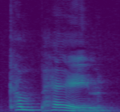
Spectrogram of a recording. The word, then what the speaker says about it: campaign: is letter g and letter g silent at the end of words when it's followed by letter n and we say design align sign boring rain campaign but please make sure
